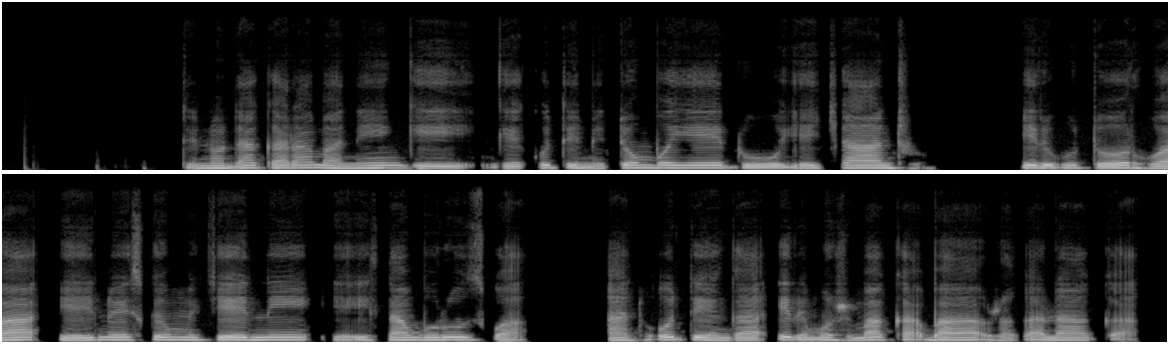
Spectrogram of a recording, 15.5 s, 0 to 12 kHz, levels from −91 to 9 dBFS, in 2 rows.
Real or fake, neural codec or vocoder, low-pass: real; none; 10.8 kHz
